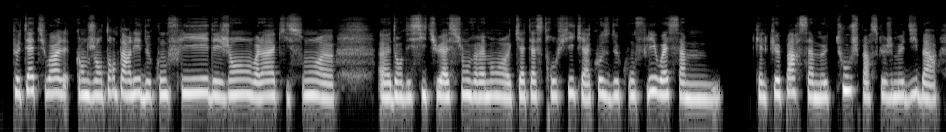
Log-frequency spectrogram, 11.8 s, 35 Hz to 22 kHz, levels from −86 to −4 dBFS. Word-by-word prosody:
Peut-être 255 +2 +1
tu 235 - -10
vois, 240 0 +3
l 230 - -2
quand 220 -1 +2
j'entends 215 +3 0
parler 225 0 +2
de 205 +2 +1
conflits, 235 +3 +1
des 210 0 +2
gens 220 +2 +1
voilà 210 +1 +1
qui 210 -2 -12
sont, 215 +1 0
heu, 185 -1 0 0.6
heu, 195 -1 +3
dans 200 0 +2
des 195 - -2
situations 210 +1 0
vraiment, 205 -1 +1
heu, - - +1
catastrophiques 210 +2 -2
à 190 - +1
cause 215 +1 0
de 210 +2 -1
conflits, 215 +4 -1
ouais 220 -2 +4
ca 220 -3 -4
m 185 -1 0 0.4
quelque 205 +1 0
part 240 +2 0
ça 205 -4 -2
me 195 0 +2
touche 270 +7 +1
parce 205 -1 -5
que 210 - -2
je 195 - -2
me 205 0 +1
dis: 215 +4 -1
«Bah, 185 -3 -1
210 Hz, 205 wpm, -19 LUFS, 200-225 Hz, 0.6 s, ouais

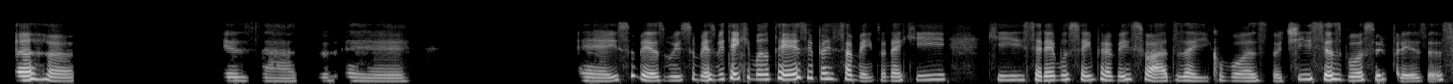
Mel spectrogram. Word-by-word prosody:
Aham. 195 -6 +4 1.5
Exato. 160 -3 -6 0.5
É. 150 -2 -5 1.7
É 160 -3 -1
isso 210 - -3
mesmo, 175 +1 +2
isso 195 +7 -4
mesmo. 210 +4 +2
E - - +1
tem 250 - +6
que 330 +3 -5
manter 230 +3 +3
esse 305 -2 +1
pensamento, 220 - 0
né, 175 +1 +1
que 220 +3 -5 0.4
que 205 0 -5
seremos 205 +2 +2
sempre 210 +2 0
abençoados 185 -3 +1
aí 160 -3 0
com 190 - -8
boas 165 0 -3
notícias, 230 - +2
boas 180 +2 0
surpresas. 210 -1 -2
190 Hz, 105 wpm, -23 LUFS, 160-225 Hz, 1.7 s, tem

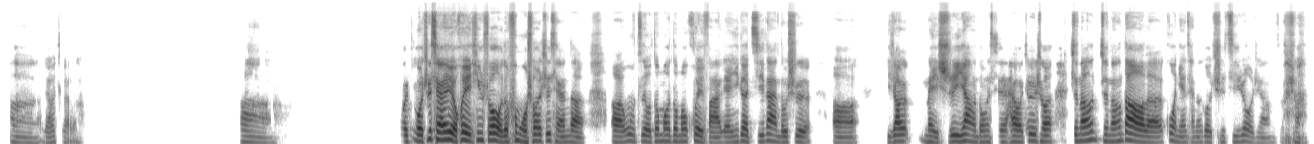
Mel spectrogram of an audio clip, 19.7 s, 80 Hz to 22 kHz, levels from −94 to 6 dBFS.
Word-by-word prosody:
啊， 140 -4 -15
了 140 +1 -12
解 - - -22
了。 - - -21 2.3
啊。 135 -4 -13 1.8
我 165 -1 -2
之 175 - -17
我 170 -1 +6
之 230 +7 +1
前， 210 -1 +8
也 - - +9
会 200 -2 +5
听 200 +3 -3
说 195 -1 +5
我 165 - +6
的 160 - +3
父 200 - -2
母 160 -5 +1
说 180 +2 +1
之 185 +2 -3
前 150 -4 -4
的， 145 -4 -1 0.4
呃， 150 -1 0
物 175 +1 -7
资 170 +2 -9
有 155 - -2
多 170 +1 -4
么 170 0 -3
多 165 0 -4
么 165 - -2
匮 165 -3 -1
乏， 140 -2 -2
连 145 0 -6
一 155 - -11
个 170 -2 0
鸡 165 +1 -7
蛋 170 -4 0
都 145 0 -4
是， 150 -1 -5 0.3
呃， 140 0 -5 0.4
比 145 - -15
较 170 +1 +1 0.2
美 155 -8 -6
食 165 +5 +1
一 - - +1
样 175 0 +2
的 155 - -5
东 150 +1 -7
西， 155 +2 -9
还 160 - -2
有 155 -1 +2
就 180 +2 -5
是 180 - -2
说 165 -2 -1 0.2
只 175 - -6
能 195 +4 +1
只 175 -4 -7
能 170 +2 -3
到 180 -6 +8
了 145 0 -1
过 185 +4 -6
年 145 -2 -11
才 140 -1 -15
能 145 0 -15
够 150 -1 -8
吃 150 - -11
鸡 150 +1 -10
肉 160 -3 -9
这 135 - -23
样 130 0 -17
子， 130 - -35
是 - - -8
吧？ 130 -2 -12
155 Hz, 220 characters per minute, -22 LUFS, 145-175 Hz, 2.3 s, 也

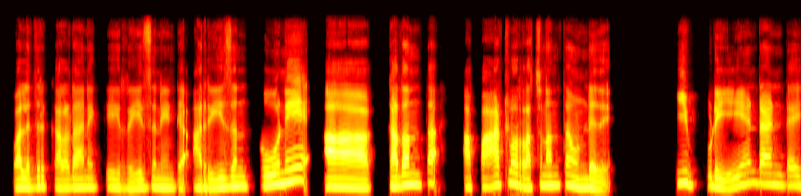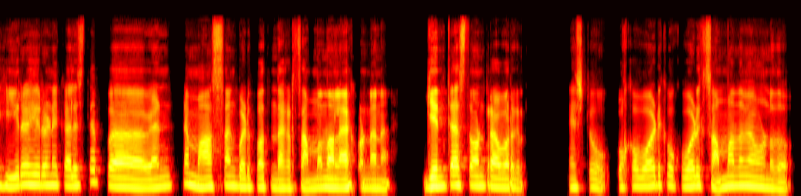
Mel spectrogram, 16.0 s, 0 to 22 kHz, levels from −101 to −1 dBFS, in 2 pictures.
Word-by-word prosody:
వాళ్ళిద్దరు 135 +3 -1
కలవడానికి 135 +2 -3 0.2
రీజన్ 130 +2 -3
ఏంటి? 125 -1 -5
ఆ - - 0
రీజన్‌తోనే 155 - +1 0.4
ఆ - - +9 0.5
కథంతా 175 +3 +4 0.3
ఆ - - -3
పాటలో 170 +7 +3
రచనంతా 165 +5 -1
ఉండేది. 125 -5 -1 0.8
ఇప్పుడు 165 -5 -3 0.2
ఏంటంటే 185 -4 0
హీరో 155 +4 -2
హీరోయిన్‌ని 170 0 -3
కలిస్తే 160 +5 -5
పా 155 -2 +2 0.3
వెంటనే 155 +7 -5
మాస్ 150 +1 0
సాంగ్ 160 -2 -3
పడిపోతుందక్కడ! 140 -3 -4
సంబంధం 130 +3 0
లేకుండానే! 125 -2 -2 0.4
గెంతేస్తా 165 +2 +2
ఉంటారు. 155 -2 -1
ఎవరు 135 -2 -3 0.5
నెక్స్ట్ 135 0 -8 0.3
ఒక 150 - -18
వర్డ్‌కి 160 +2 -3
ఒక 155 - -28
వర్డ్‌కి 155 0 -2
సంబంధమే 155 +5 -2
ఉండదు! 120 -5 -6
150 Hz, 125 wpm, -22 LUFS, 135-165 Hz, 0.8 s, ఆ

